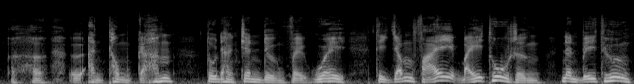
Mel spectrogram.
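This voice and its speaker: A man's voice: medium pitch, expressive, measured pace, a little mellow, breathy edge. A man playing a humble, injured old traveller in a cartoon, speaking hesitantly and apologetically, with groans. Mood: pained, humble. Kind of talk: cartoon dubbing.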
